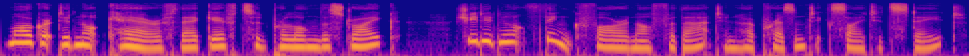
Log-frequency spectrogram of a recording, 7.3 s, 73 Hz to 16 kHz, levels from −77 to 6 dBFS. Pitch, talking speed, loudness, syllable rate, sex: 195 Hz, 200 wpm, -19 LUFS, 5.0 syllables/s, female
